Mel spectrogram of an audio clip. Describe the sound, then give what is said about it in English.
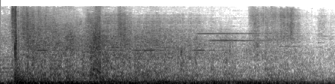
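A rocket explodes against a diesel tanker with a sharp opening blast, followed by a long, heavy rumbling roar that slowly fades and has a few fainter bursts within it. “The last rocket hit our diesel tanker. It didn't create the huge boom like the first one did”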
